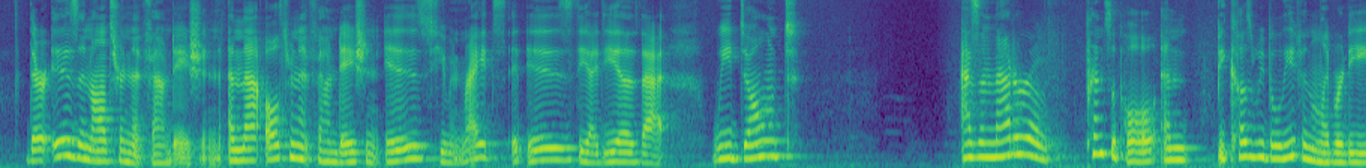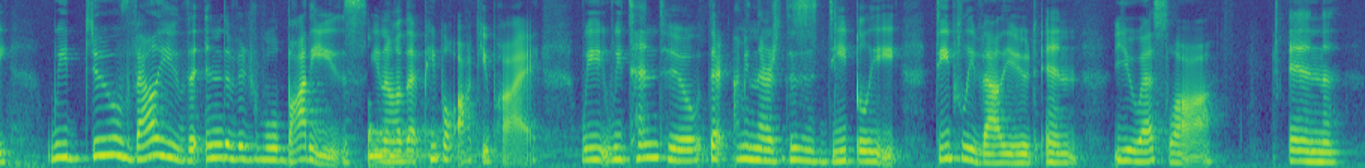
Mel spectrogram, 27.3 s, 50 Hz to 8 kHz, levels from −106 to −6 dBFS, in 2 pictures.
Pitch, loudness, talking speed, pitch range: 195 Hz, -22 LUFS, 125 wpm, 165-230 Hz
